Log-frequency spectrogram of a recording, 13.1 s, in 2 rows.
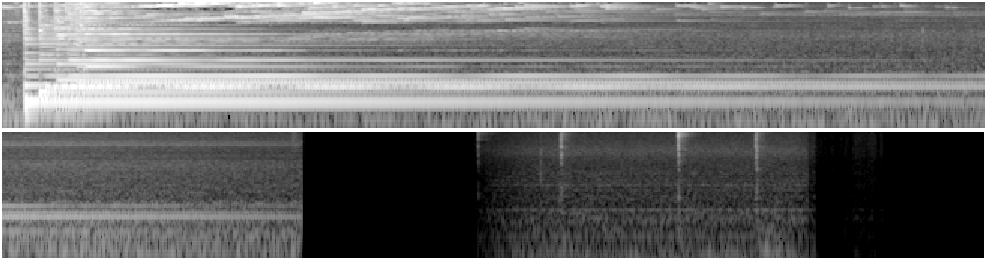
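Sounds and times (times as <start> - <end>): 
acoustic arrangement: 0.0 - 8.3.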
